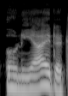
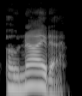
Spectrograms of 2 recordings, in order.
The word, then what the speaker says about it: Oneida: A couple of weeks ago, I started talking about the Iroquois tribes and referred to the Oneida tribe. Listeners informed me that, once again, I botched the correct pronunciation of a word. It is, in fact, Oneida.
